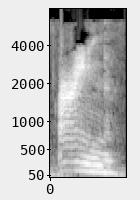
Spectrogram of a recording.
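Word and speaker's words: عين: And this guy's name is Ein. In ein, you kind of squeeze the back of your throat when you pronounce this one.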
